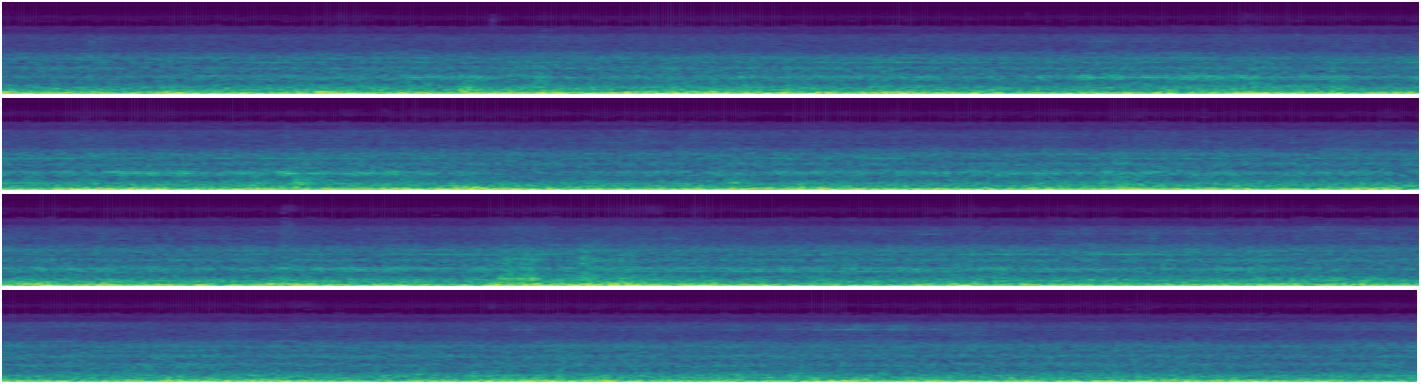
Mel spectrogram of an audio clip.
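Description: Interior of an NJ Transit MultiLevel passenger coach running at speed: a steady, heavy low rumble of wheels on the rails, with a faint steady whine above it.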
